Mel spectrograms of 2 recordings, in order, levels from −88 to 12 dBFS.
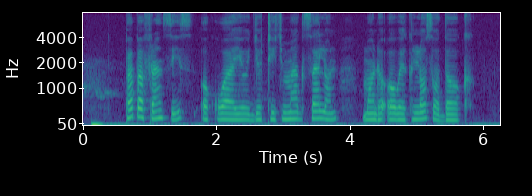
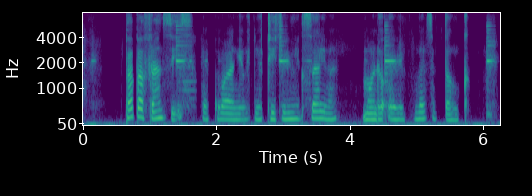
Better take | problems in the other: first | noise reduction (neural diffusion model UNIVERSE++)

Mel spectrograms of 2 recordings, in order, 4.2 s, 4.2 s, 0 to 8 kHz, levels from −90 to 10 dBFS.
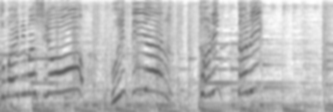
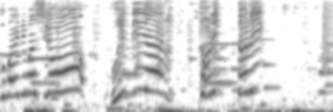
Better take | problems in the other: first | noise reduction (classical method Wiener filter)

